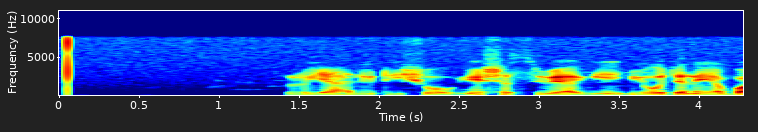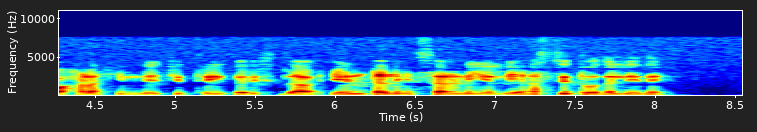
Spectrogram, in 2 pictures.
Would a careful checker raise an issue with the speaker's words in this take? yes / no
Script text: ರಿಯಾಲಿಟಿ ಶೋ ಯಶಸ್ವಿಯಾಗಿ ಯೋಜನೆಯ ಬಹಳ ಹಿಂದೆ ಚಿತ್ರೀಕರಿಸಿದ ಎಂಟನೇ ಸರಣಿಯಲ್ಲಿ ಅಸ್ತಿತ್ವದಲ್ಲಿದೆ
no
